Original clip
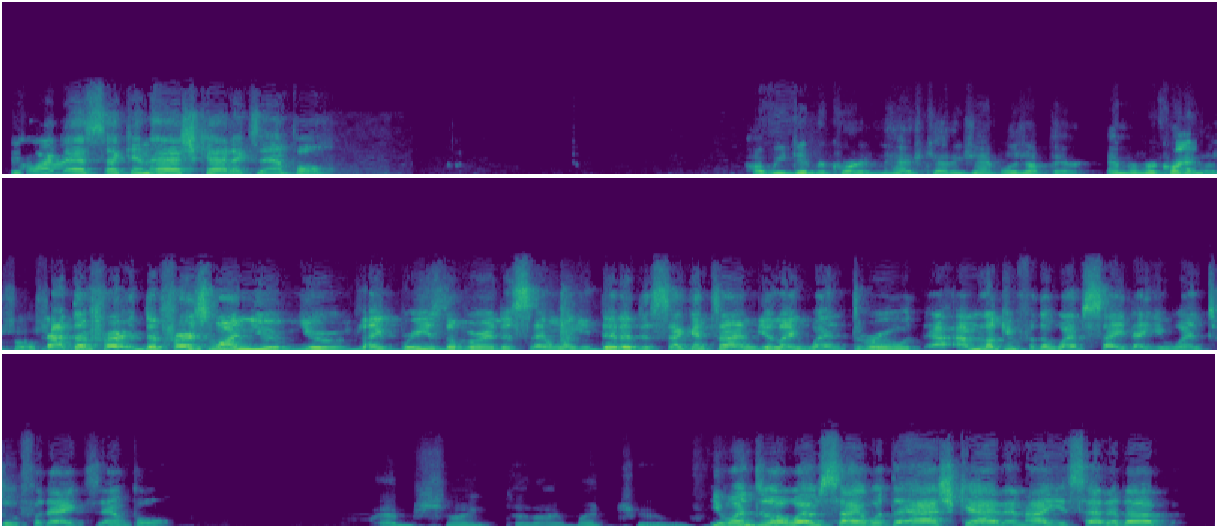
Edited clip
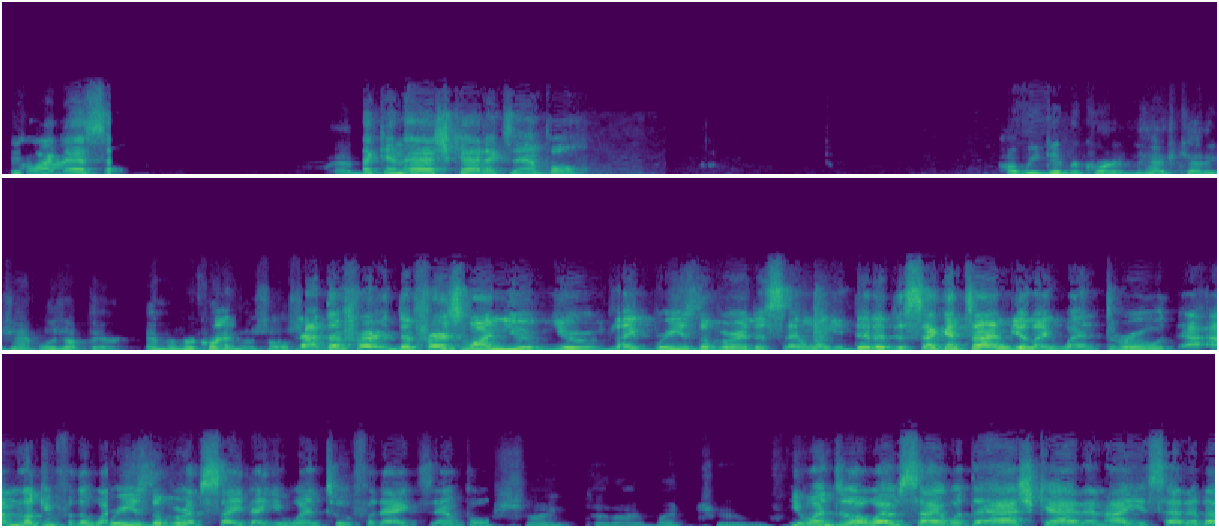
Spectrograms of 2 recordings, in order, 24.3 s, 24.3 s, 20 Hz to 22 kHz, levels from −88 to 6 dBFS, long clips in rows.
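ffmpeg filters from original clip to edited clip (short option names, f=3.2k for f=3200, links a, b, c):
-filter_complex "[0:a]asplit=8[a][b][c][d][e][f][g][h];[a]atrim=end=0.722[i];[b]atrim=start=17.218:end=18.912[j];[c]atrim=start=0.718:end=12.392[k];[d]atrim=start=12.388:end=13.252,asetpts=PTS-STARTPTS,volume=6dB[l];[e]atrim=start=13.248:end=15.212[m];[f]atrim=start=10.758:end=11.292[n];[g]atrim=start=15.208:end=17.222[o];[h]atrim=start=18.908[p];[i][j]acrossfade=d=0.004:c1=hsin:c2=hsin[q];[q][k]acrossfade=d=0.004:c1=hsin:c2=hsin[r];[r][l]acrossfade=d=0.004:c1=hsin:c2=hsin[s];[s][m]acrossfade=d=0.004:c1=hsin:c2=hsin[t];[t][n]acrossfade=d=0.004:c1=hsin:c2=hsin[u];[u][o]acrossfade=d=0.004:c1=hsin:c2=hsin[v];[v][p]acrossfade=d=0.004:c1=hsin:c2=hsin"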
